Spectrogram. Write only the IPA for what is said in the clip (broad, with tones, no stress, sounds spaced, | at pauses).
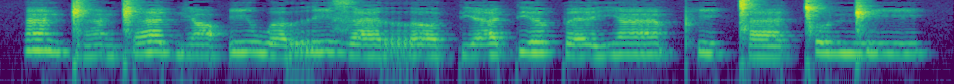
æ̃˦ ɡ͡ǁ æ̃˨ ɡ͡ǁ æ˦ bʲ ɑ̃˨ ʔ i˦ w ʌ˨ r i˦ z æ˨ r ʌ˨ pʲ æ˨˦ pʲ ɜ˦ p ɛ˨ j æ̃˦ pʰ i˦ ǀ æ˨ ǀ ʊ˦ ŋ͡ǁ i˦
